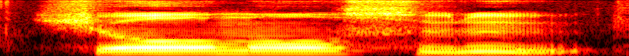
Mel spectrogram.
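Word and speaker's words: 消耗する: So this shi and yo is not shi yo, because this yo is half-sized. It forms a yun combination. Sho. Manabu is to learn.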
